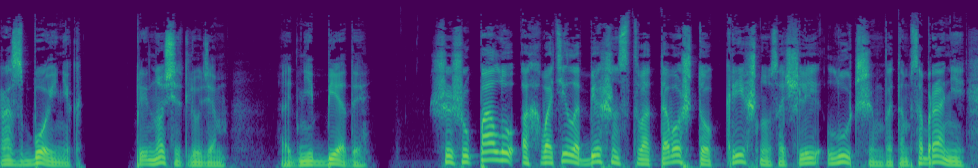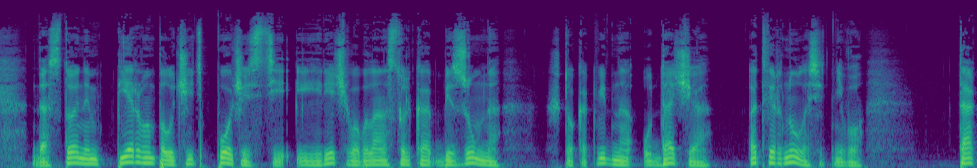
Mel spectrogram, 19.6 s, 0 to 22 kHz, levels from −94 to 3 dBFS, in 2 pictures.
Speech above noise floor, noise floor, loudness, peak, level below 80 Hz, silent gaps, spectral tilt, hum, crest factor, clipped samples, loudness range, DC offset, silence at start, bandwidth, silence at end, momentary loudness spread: 42 dB; -64 dBFS; -23 LUFS; -6 dBFS; -36 dBFS; 0.86-1.28 s, 3.80-3.89 s; -5 dB/octave; none; 16 dB; under 0.1%; 4 LU; under 0.1%; 0 s; 15 kHz; 0 s; 10 LU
